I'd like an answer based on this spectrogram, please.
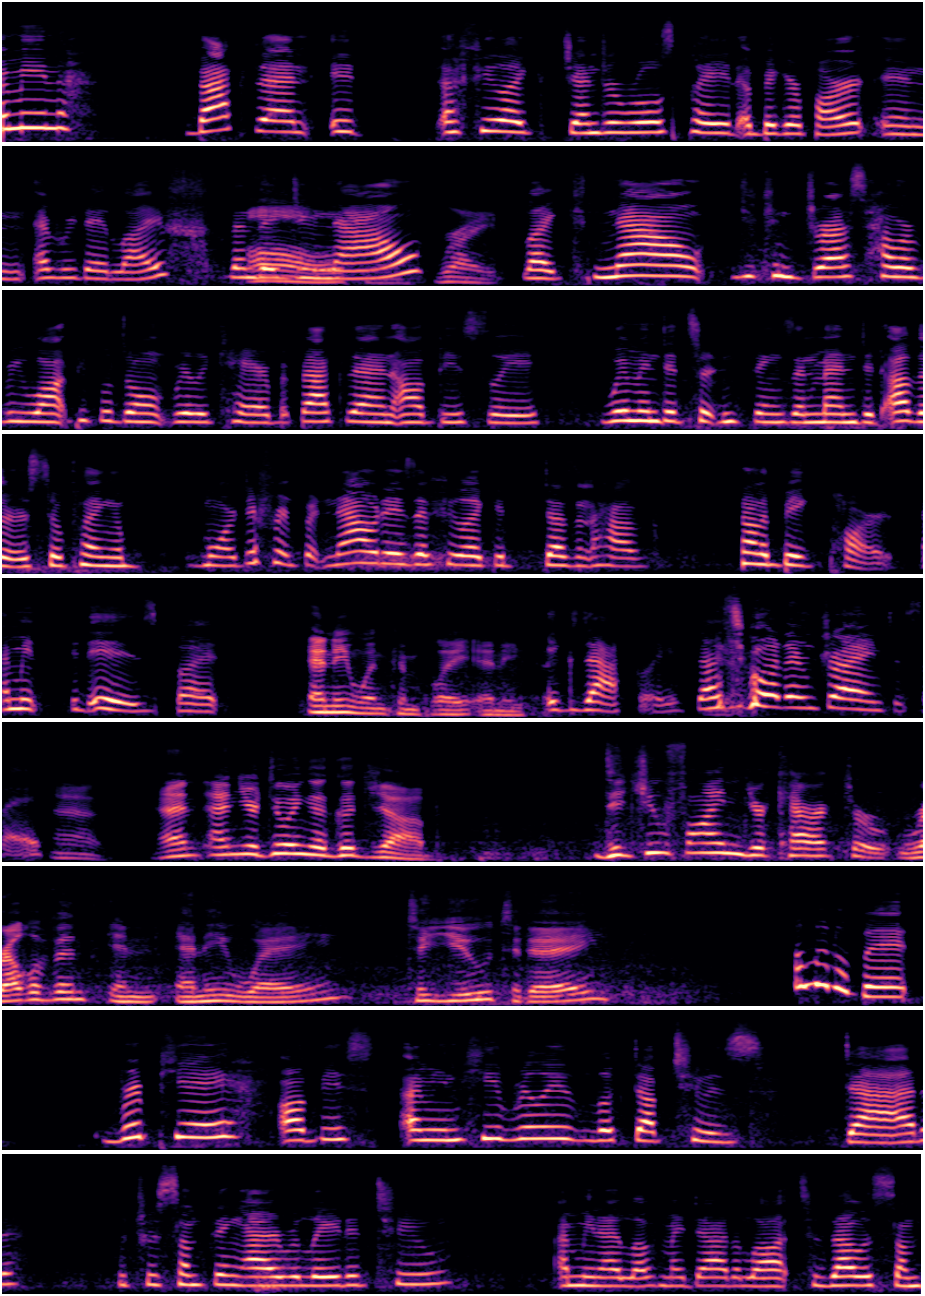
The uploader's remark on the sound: In this energetic conversation outdoors amongst the busy comings and goings of a Fort Green Brooklyn sidewalk coffee shop (Hungry Ghost).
